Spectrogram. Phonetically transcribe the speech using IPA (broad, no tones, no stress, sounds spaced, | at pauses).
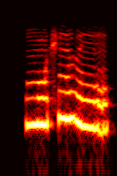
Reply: ŋ ũ ʃ ĩ ð ĩ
